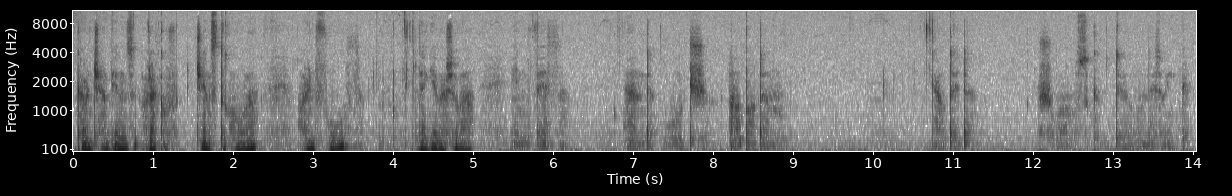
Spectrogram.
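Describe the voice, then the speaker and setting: Welsh male ASMR host, 40s, deep hushed whisper, slow chatty list-reading. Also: fairly even intonation, low-quality recording. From Wales. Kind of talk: whispered ASMR ramble reading football results.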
